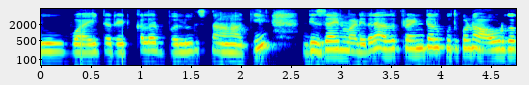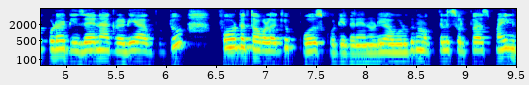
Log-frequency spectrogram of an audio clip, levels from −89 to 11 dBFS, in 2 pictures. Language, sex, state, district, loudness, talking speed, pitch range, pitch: Kannada, female, Karnataka, Mysore, -27 LUFS, 215 wpm, 200-250 Hz, 220 Hz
